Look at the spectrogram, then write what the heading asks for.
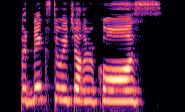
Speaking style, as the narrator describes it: Karen yells out

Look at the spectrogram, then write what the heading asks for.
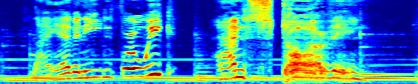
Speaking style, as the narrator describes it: bellowed

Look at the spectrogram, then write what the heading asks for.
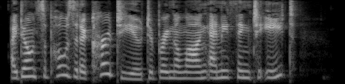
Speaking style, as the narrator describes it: Thor grunted

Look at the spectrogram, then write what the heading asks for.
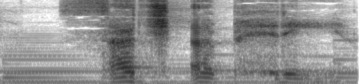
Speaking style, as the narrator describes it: the voice in the roof murmured

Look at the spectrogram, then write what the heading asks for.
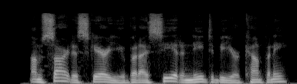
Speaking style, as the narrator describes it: Lima Katsuo said

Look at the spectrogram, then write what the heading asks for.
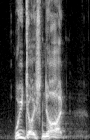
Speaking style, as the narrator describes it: growled the giant above the dwarf

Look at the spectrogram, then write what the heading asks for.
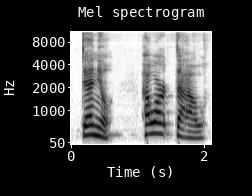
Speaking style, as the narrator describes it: shouted a guard from the other watchtower

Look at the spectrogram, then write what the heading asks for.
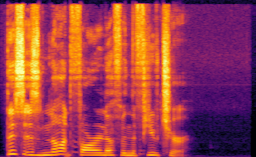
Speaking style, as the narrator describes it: shouts

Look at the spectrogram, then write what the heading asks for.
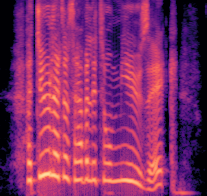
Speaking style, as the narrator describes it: cried Mrs

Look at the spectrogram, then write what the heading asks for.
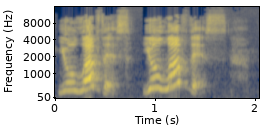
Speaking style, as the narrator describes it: In response to her nervous expression, kept shouting

